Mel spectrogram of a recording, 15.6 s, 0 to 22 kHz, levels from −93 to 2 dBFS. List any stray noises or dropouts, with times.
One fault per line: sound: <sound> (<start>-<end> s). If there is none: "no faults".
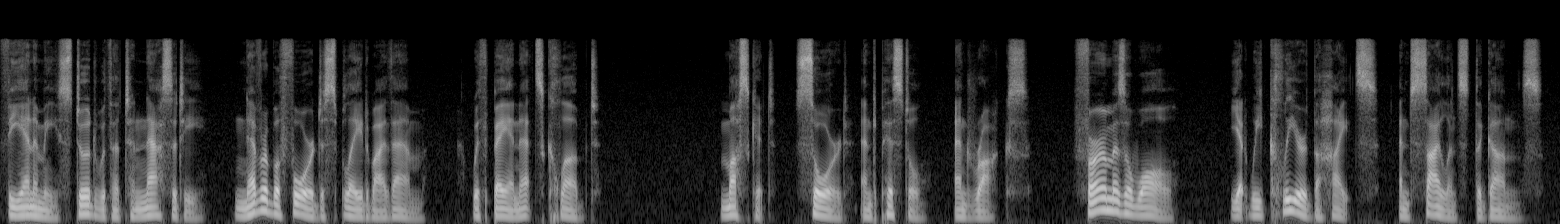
no faults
